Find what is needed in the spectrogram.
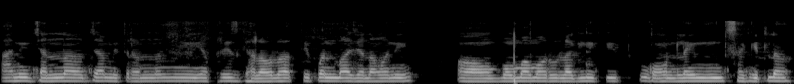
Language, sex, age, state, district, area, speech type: Marathi, male, 45-60, Maharashtra, Buldhana, urban, spontaneous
